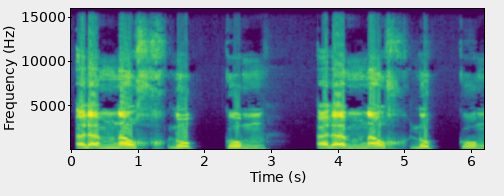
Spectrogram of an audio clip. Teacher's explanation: আলাম নালুকুম সরাসরি লাম দ্বিতীয় কাফের সাথে গিয়ে যুক্ত হবে। এখানে প্রথম কাফটা উচ্চারিত হবে না। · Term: সম্পূর্ণ এদগাম, এদগামে কামিল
